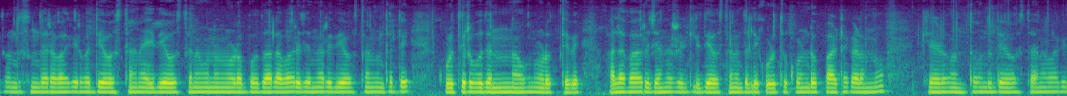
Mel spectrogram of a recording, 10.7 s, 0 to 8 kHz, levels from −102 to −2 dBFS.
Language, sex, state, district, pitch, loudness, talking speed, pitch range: Kannada, female, Karnataka, Dakshina Kannada, 140 Hz, -16 LUFS, 125 wpm, 140-145 Hz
